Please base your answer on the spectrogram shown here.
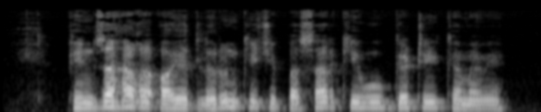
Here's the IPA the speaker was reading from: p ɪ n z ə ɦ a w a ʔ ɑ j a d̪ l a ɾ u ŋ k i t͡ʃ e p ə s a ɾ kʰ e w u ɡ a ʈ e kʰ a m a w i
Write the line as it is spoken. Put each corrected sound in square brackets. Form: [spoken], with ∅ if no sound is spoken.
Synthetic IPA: p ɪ n z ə ɦ a [ɣ] a ʔ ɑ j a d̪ l a ɾ u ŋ k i t͡ʃ e p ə s a ɾ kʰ e w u ɡ a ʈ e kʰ a m a w i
